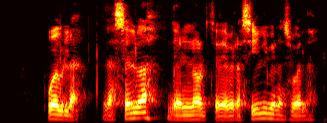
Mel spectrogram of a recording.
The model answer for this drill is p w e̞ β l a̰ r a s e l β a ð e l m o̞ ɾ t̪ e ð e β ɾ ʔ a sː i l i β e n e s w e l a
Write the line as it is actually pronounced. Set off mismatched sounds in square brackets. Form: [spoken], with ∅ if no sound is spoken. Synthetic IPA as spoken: p w e̞ β l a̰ [l] a s e l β a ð e l [n] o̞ ɾ t̪ e ð e β ɾ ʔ a [s] i l i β e n e s w e l a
